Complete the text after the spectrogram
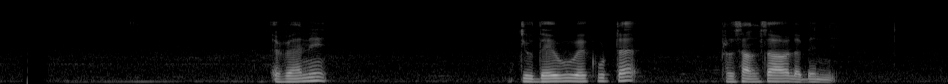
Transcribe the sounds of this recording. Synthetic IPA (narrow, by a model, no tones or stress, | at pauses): eʋæni | d͡ʒud̪eʋuʋekuʈːə | pɾɐsansaːʋəlebenːḭ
